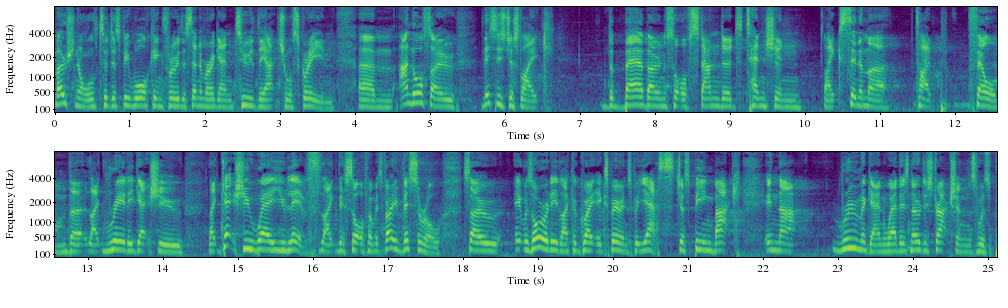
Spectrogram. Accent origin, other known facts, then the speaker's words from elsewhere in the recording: Nottingham, East Midlands, United Kingdom; I'm from Nottingham originally, and down the road...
